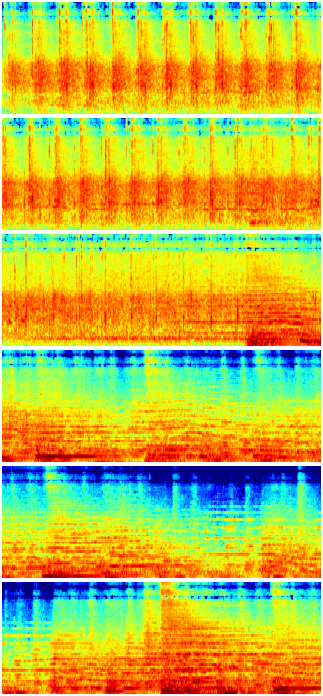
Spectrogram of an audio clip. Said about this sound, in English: But let's listen to some of the rhythmic applause that was heard at the very end of the evening at the Salzburg Festival.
